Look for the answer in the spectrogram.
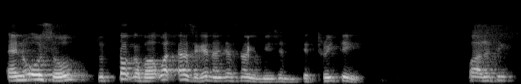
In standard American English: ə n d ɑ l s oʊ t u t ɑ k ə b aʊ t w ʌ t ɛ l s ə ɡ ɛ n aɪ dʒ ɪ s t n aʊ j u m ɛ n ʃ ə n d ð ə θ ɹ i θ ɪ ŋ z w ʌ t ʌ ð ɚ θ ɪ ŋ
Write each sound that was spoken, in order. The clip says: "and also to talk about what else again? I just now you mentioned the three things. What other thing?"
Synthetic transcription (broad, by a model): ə n ɑ l s oʊ t u t ɑ k ə b aʊ t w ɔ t ɛ l s ə ɡ ɛ n aɪ dʒ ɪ s n aʊ j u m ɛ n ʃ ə n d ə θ ɹ i t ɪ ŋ w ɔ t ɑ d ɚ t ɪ ŋ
